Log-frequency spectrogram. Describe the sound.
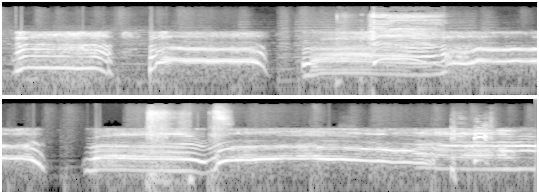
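A man's voice mimics an excited bear with loud, sustained growling wails and moaning howls, delivered in several long bursts with brief breaths between, playing a Chicago Bears player who can only communicate in bear growls, conveying excitement about winning the Super Bowl.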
